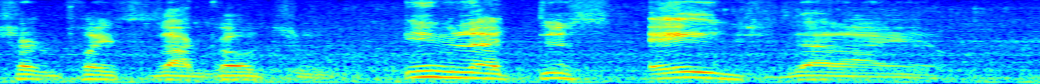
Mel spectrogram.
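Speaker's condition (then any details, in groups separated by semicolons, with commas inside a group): Slurred speech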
